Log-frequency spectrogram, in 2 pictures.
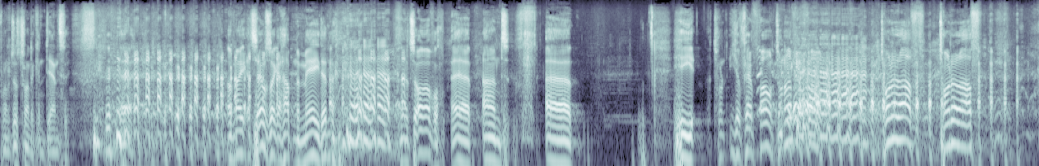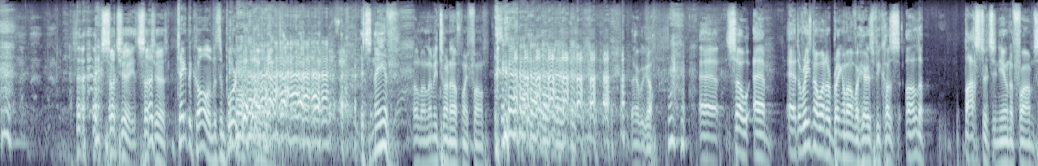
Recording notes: Live From Dublin. This week's Empire Podcast is another live show. For the Virgin Media Dublin International Film 2020. In front of a packed crowd. Answer audience questions.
